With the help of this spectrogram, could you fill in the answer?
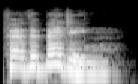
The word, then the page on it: featherbedding: British English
